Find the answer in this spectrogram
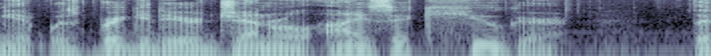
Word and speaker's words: Huger: Guarding it was Brigadier General Isaac Huger. The name is pronounced UG.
